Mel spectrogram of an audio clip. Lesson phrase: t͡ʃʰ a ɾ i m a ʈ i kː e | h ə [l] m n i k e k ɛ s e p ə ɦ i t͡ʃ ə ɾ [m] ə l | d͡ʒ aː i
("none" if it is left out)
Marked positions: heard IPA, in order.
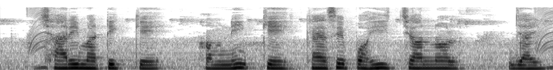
none, n

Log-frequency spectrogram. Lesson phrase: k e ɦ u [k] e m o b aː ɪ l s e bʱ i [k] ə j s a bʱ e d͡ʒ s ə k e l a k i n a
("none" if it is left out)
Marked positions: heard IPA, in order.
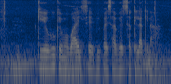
k, p

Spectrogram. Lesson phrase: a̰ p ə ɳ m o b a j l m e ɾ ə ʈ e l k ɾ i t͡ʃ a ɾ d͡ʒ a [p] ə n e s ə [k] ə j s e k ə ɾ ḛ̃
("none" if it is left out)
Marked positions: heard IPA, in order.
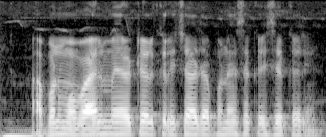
p, k

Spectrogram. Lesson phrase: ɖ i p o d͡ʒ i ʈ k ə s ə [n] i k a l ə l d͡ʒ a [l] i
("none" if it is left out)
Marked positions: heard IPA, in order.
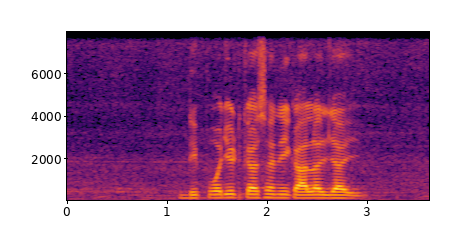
n, none

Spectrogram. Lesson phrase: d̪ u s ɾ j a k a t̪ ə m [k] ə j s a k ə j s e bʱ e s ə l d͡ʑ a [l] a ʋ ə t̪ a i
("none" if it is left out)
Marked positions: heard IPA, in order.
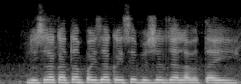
p, l

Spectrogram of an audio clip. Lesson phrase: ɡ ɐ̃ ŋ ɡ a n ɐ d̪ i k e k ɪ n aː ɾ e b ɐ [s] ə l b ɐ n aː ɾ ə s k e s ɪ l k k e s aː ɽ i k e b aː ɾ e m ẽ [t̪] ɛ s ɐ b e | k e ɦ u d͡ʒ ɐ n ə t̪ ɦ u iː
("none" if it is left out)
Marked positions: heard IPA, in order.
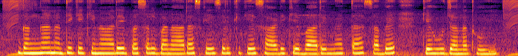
s, t̪

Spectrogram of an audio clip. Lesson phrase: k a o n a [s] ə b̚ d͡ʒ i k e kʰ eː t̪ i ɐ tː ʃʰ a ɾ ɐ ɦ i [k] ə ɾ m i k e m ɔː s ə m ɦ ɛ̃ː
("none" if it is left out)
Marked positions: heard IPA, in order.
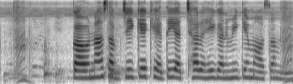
s, ɡ

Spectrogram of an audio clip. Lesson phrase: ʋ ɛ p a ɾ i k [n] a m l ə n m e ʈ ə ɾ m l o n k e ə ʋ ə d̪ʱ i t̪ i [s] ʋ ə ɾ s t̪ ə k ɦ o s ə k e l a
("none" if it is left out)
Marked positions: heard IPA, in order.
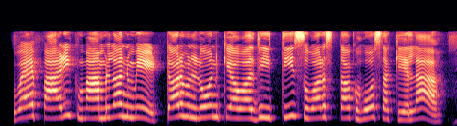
m, s

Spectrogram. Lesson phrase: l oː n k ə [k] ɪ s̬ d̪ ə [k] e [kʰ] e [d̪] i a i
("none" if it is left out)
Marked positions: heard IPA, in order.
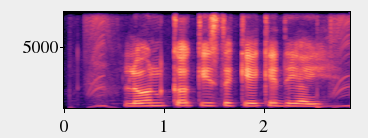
k, k, k, d̪

